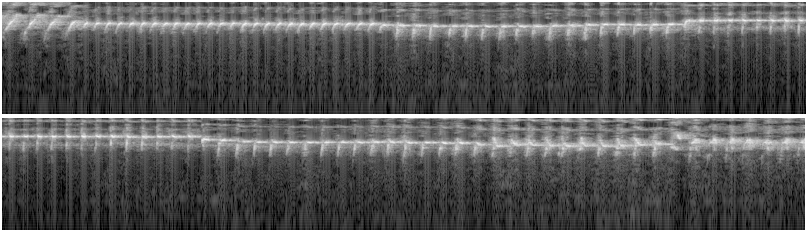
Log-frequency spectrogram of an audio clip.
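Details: Canary singing to train a lovebird to mimic it: long, rapid, buzzy trills held at one pitch, stepping up, then dropping, then sliding back, continuous for eight seconds with a thin high whistle above.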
